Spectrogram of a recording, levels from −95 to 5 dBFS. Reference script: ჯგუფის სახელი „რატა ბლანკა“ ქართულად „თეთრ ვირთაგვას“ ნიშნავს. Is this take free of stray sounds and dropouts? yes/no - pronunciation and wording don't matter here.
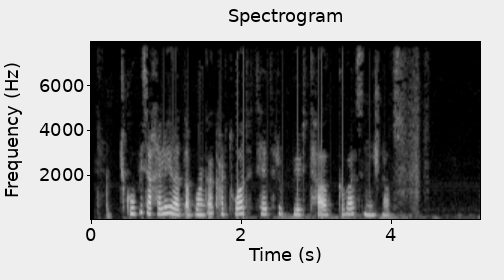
yes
